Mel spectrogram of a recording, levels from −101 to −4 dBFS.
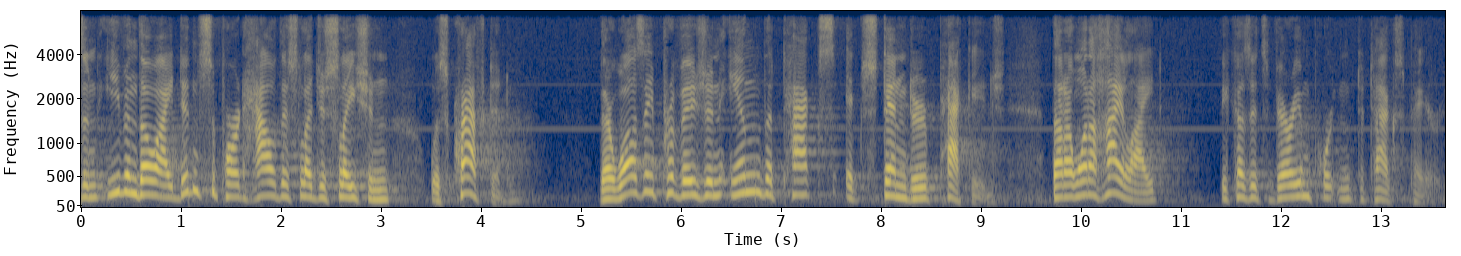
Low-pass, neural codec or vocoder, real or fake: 7.2 kHz; none; real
